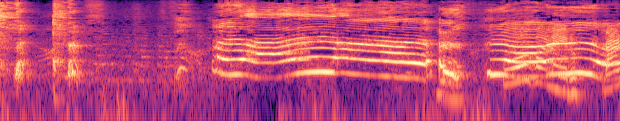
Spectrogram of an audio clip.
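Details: Young boy crying loudly for his Dad, sustained wailing with sobbing catches, while an adult speaking Kannada soothes him with promises that Daddy will come and bring treats; ordinary child crying.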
